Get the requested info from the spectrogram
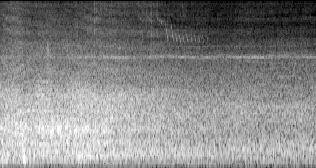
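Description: Ambulance driving away slowly, its engine and tyre noise fading steadily.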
